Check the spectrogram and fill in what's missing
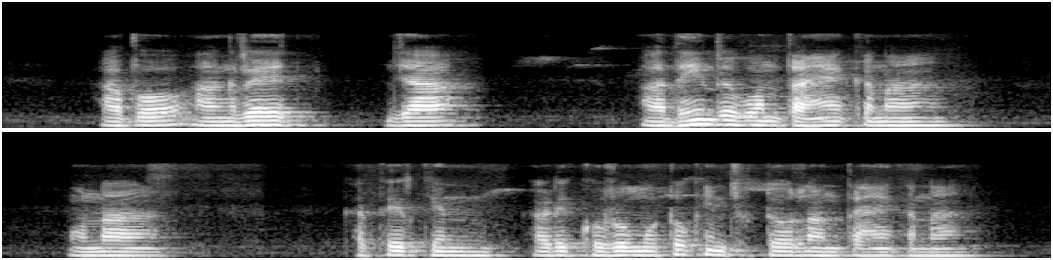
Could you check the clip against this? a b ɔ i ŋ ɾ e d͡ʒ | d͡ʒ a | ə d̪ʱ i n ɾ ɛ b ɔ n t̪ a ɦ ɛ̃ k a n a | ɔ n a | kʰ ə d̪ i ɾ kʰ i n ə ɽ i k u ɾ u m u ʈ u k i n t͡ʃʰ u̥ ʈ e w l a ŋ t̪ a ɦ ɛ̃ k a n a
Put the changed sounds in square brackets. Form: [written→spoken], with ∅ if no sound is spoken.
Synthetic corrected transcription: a b ɔ [i→a] ŋ ɾ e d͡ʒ | d͡ʒ a | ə d̪ʱ i n ɾ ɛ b ɔ n t̪ a ɦ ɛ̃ k a n a | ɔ n a | kʰ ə [d̪→t̪] i ɾ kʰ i n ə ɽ i k u ɾ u m u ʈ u k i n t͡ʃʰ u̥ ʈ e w l a [ŋ→n] t̪ a ɦ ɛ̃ k a n a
